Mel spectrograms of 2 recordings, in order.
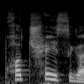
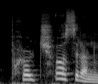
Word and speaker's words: purchase: go into effect 같은 표현도 알아주시고 발음 purchase가 아니라 purchase라는 것도 꼭 기억해 주시기 바랍니다.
